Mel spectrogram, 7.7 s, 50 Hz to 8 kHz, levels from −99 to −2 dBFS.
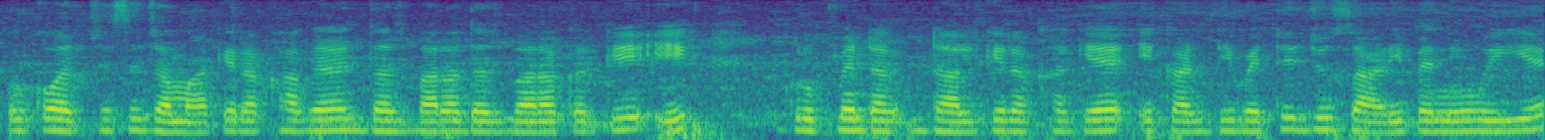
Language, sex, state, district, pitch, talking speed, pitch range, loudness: Hindi, female, Delhi, New Delhi, 185 Hz, 215 wpm, 180-195 Hz, -18 LUFS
